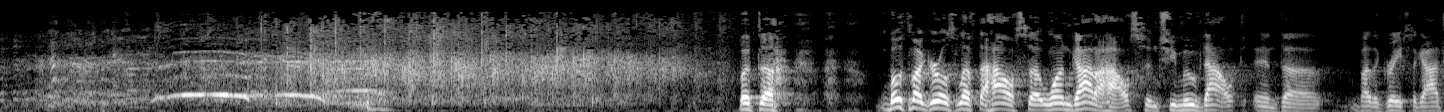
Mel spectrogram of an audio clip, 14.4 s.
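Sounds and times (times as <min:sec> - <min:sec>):
laughter: 0:00.0 - 0:01.6
people clapping: 0:01.1 - 0:07.6
speech: 0:07.4 - 0:08.0, 0:08.8 - 0:14.4.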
